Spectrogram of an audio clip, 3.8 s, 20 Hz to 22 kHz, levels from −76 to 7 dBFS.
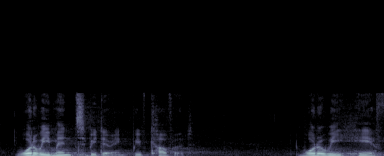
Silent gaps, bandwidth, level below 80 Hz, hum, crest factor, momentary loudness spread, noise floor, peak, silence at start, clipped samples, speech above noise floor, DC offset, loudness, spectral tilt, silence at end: none; 9.4 kHz; -58 dBFS; none; 20 dB; 15 LU; -62 dBFS; -6 dBFS; 0.15 s; under 0.1%; 37 dB; under 0.1%; -25 LUFS; -7.5 dB/octave; 0 s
